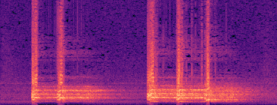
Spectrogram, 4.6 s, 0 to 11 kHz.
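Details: Sharp dog barks at The Barking Lot on 11 February 2017, two quick barks, a pause, then three more in rapid succession over a steady low background hum.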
